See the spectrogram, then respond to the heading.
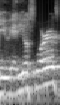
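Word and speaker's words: Eugenio Suárez: I would actually say his name correctly, and I would call him Eugenio Suarez, but that's just me.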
